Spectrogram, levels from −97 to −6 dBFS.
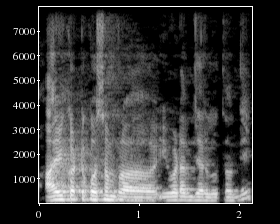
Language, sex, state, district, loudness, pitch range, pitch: Telugu, male, Telangana, Nalgonda, -16 LUFS, 130-160 Hz, 140 Hz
